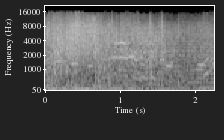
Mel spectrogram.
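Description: A sudden explosion with a deep rumble, then a horse whinnying, over the film's music.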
